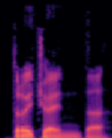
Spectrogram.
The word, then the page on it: Trecenta: lingua italiana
